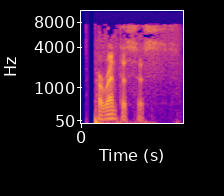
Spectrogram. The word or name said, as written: parenthesis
